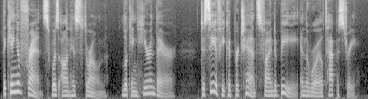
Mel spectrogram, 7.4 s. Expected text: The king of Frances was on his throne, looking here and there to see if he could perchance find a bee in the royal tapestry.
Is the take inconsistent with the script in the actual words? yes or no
yes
